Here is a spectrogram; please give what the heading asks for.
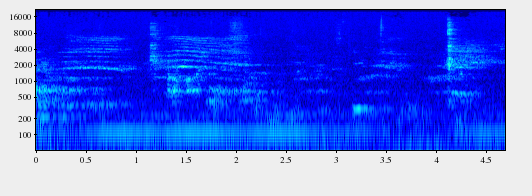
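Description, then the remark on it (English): A baby cries steadily in long, wavering wails that rise and fall in pitch, with a low constant hum underneath. “That is one upset baby.”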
